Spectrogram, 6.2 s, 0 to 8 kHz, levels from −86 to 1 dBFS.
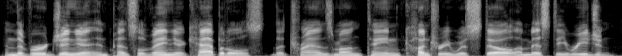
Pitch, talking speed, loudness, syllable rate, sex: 115 Hz, 135 wpm, -18 LUFS, 4.5 syllables/s, male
